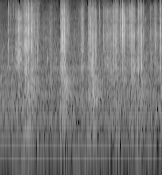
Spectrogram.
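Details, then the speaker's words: Fiat Seicento fuel tank, probed by hand where the work was done: dry, crackly crunches in short bursts instead of a solid knock, unlike a solid-sounding section nearby; rust-weakened tank metal, a known Seicento/Cinquecento problem, tank nearly empty. "Now, anyone who knows Seicentos and Cinquecentos will know that these do have a bit of a history for having rusty fuel tanks."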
